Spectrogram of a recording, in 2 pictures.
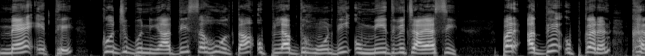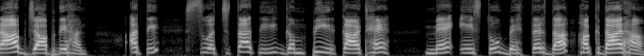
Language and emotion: Punjabi, angry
